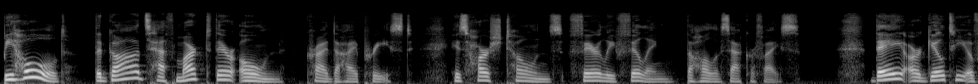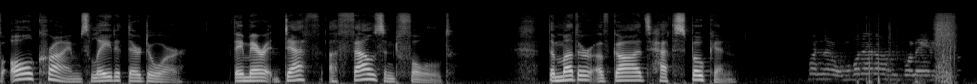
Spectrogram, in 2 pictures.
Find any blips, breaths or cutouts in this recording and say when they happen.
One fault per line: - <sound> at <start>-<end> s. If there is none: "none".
- sniff at 17.9-19.4 s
